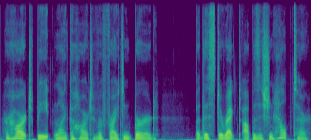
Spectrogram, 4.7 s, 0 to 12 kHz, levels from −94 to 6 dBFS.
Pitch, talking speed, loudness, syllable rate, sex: 160 Hz, 205 wpm, -18 LUFS, 6.0 syllables/s, female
